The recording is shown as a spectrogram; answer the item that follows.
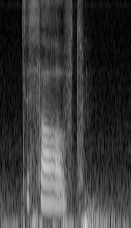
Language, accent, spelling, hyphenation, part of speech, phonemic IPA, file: English, US, dissolved, dis‧solved, adjective / verb, /dɪˈzɑlvd/, En-us-dissolved.ogg
- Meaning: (adjective) that has been disintegrated in a solvent; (verb) simple past and past participle of dissolve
